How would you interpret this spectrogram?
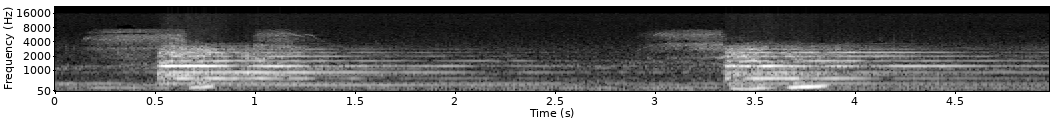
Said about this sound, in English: Listen to that bell.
